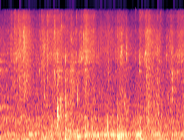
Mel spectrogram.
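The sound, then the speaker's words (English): Steady wet squishing and slapping of hands kneading seasoning, including salt and chopped scotch bonnet pepper, into raw oxtail, with a faint low hum in the background and no talking. “So right now we're gonna rub it up. Make sure everything seasoned up properly.”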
